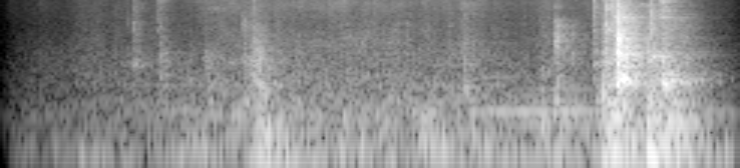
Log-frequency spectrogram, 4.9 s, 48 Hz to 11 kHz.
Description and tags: elevator door close 2b
The sound of a typical elevator door closing.
Recorded at a hotel in Surfer's Paradise with a Zoom H1.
